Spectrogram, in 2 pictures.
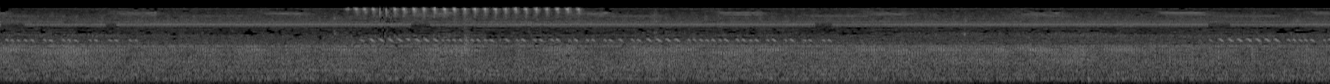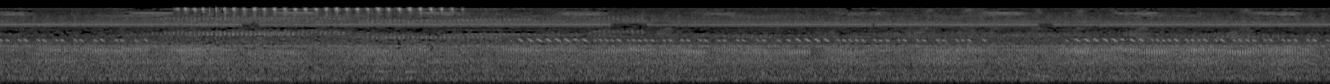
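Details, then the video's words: A nighttime-style insect chorus outdoors: continuous high, ringing trills, with louder pulsed buzzing bursts around three and twelve seconds over a steady, hissing wall of sound and faint low rumble early on. "SINGING OF INSECTS"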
